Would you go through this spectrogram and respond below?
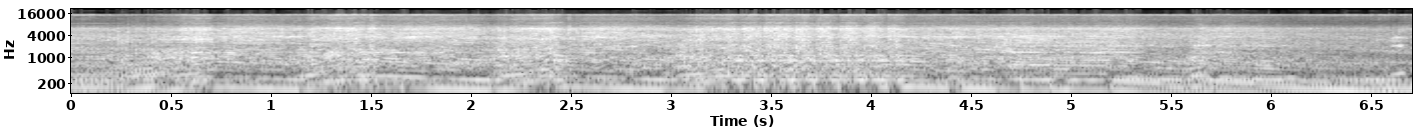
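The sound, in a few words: Honda CG125 1993 motorcycle engine revving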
